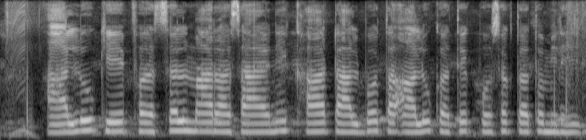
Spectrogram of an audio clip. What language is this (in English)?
Chhattisgarhi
